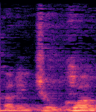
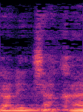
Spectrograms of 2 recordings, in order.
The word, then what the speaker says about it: Kalijaga: Sama kayak Uin itu, Uin Sunan Kalijogo apa Sunan Kalijaga atau Pak?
